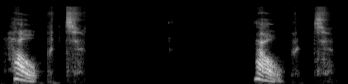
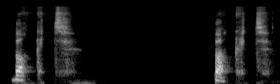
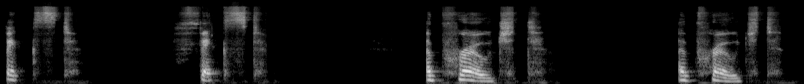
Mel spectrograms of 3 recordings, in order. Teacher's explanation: What happens when we have a voiceless sound verb is we're going to pronounce a T sound at the end of the verb in the past.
